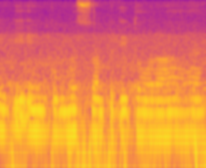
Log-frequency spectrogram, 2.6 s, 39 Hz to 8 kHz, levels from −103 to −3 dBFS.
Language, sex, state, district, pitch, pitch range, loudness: Hindi, male, Uttar Pradesh, Hamirpur, 115 Hz, 110-115 Hz, -14 LUFS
